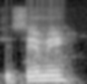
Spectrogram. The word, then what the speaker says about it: Kissimmee: Is it Kissimmee? Hey, you said it perfect.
